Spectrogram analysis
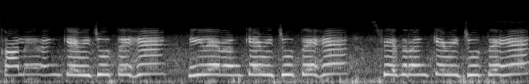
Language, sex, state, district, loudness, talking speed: Hindi, female, Haryana, Jhajjar, -13 LUFS, 205 wpm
